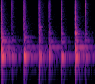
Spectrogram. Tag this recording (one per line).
bongo
drum
loop
percussion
